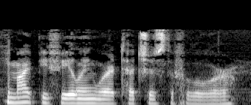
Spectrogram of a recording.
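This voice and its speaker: A man leading a guided body-scan meditation, speaking calmly and soothingly, with long pauses between short phrases. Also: mid-range voice, slight background noise.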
